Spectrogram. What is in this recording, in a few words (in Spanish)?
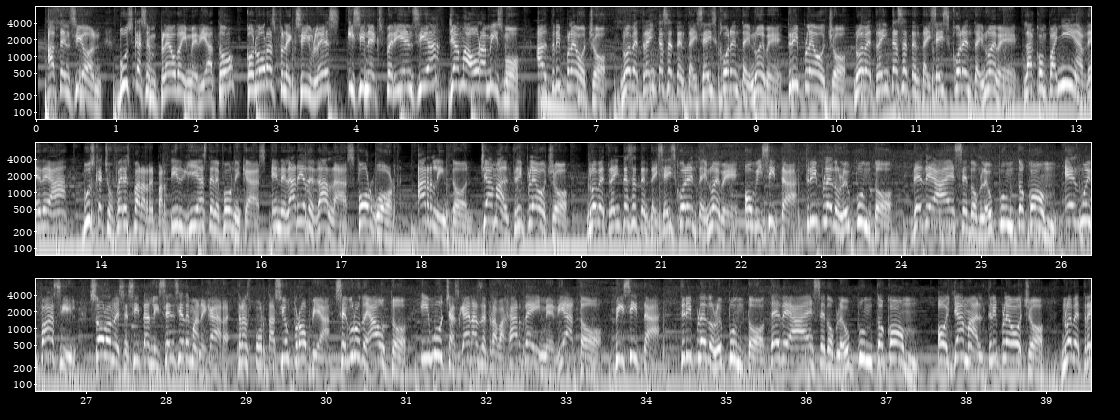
Span; Dallas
